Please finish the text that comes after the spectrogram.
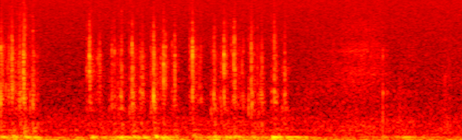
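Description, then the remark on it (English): Rapid typing on a computer keyboard into a Google search for Tom Brady draft photos, a quick run of sharp plastic clicks in uneven bursts over about three seconds, with a low hum beneath and the keys trailing off near the end. “Let me go back to Google before you start typing.”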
